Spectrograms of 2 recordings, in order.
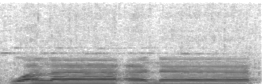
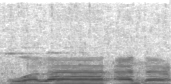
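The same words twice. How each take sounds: First: The final vowel is drawn out long. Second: The final vowel is short, running on. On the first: The reader stops after this word. "Ketika wakof dia dibaca panjang" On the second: The reader continues into the next word. "ketika wasol bacanya pendek"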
